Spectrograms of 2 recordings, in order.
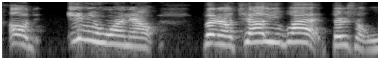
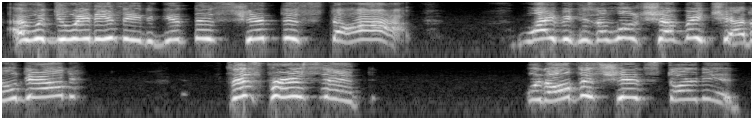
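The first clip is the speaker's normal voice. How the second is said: upset outburst; 5 semitones higher, 5 dB louder than usual. Real, not acted.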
